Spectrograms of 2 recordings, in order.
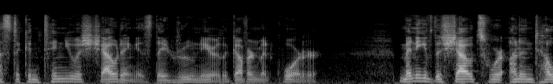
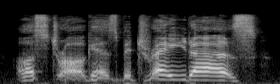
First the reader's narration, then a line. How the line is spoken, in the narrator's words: one man bawled in a hoarse voice again and again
